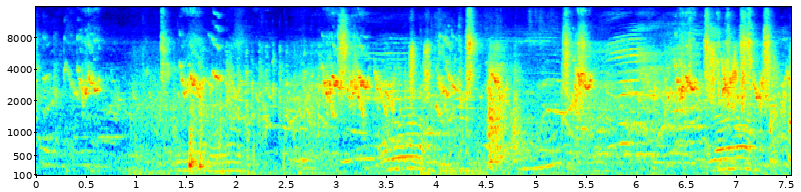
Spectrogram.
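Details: Many budgerigars in a breeding colony chatter at once in a busy jumble of warbled, chirping and scratchy notes.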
